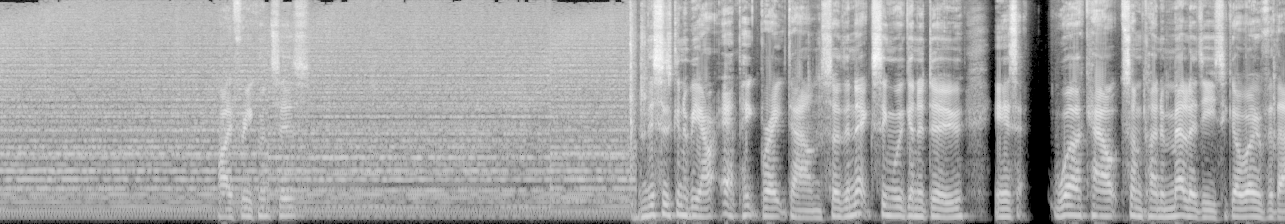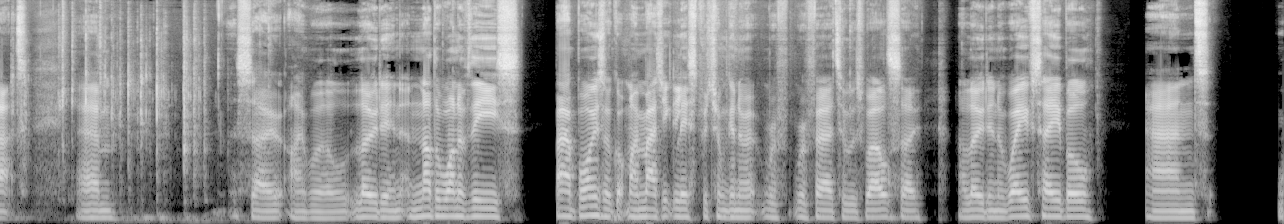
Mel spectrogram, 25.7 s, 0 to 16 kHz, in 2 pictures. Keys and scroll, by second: 6.4 space, 8.2 super+s, 11.5 shift+super+t, 13.0 super+r, 13.7-14.5 typing.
